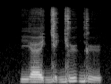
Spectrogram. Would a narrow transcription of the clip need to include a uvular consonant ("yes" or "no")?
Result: no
